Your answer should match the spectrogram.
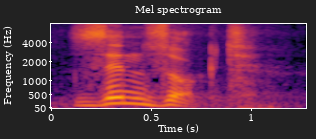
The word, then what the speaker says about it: Sehnsucht: And the German word, I think, is pronounced Sehnsucht. S-E-H-N-S-U-C-H-T, for you scrupulous note takers.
